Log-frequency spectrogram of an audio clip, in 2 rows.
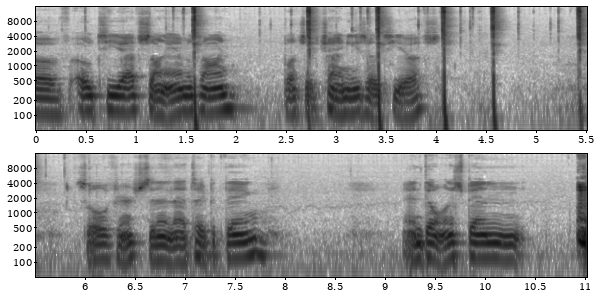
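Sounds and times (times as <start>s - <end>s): automatic knife blade snapping: 1.5s - 1.7s, 4.1s - 5.6s.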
